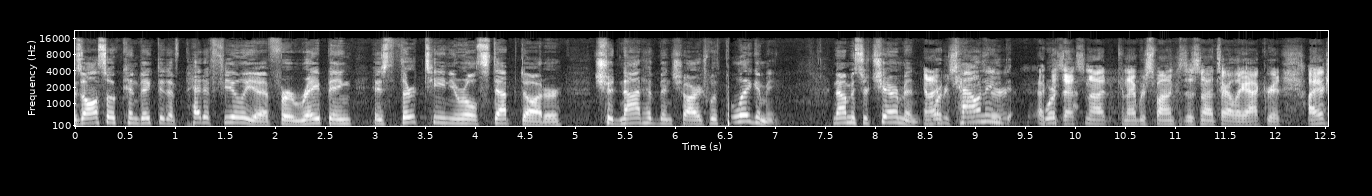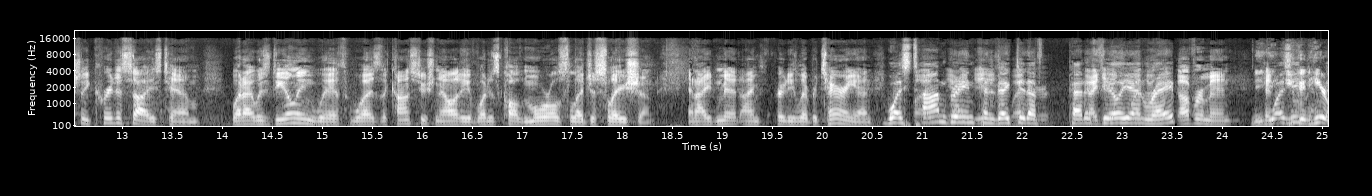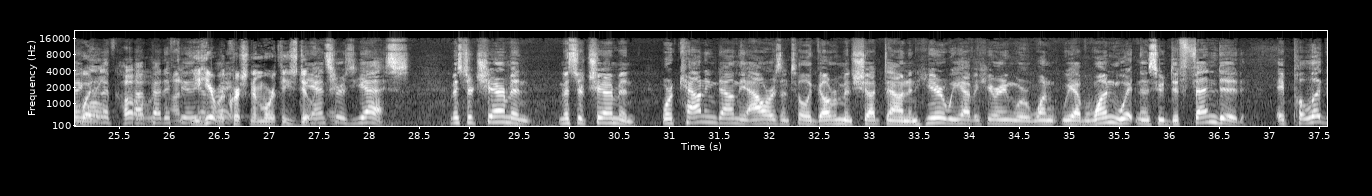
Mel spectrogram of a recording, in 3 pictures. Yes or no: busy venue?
yes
